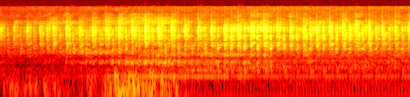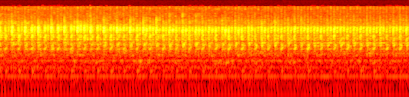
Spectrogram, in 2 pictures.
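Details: Light, fairly regular ticking knock about four per second over a quiet idle, from inside a VW Polo Sedan CFNA engine; the owner tests whether decarbonization cures this known knock.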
